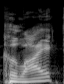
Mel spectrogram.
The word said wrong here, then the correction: celiac: disease shouldn't be afraid of kissing gluten eaters. – Oh, celiac.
